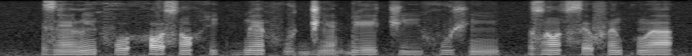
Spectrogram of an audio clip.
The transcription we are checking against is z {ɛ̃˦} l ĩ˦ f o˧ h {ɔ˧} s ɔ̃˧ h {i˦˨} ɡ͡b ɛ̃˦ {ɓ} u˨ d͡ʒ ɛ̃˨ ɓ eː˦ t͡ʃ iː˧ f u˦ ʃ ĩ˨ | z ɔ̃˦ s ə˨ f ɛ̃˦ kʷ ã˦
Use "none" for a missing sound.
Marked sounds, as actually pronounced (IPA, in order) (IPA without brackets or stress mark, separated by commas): ɛ̃˨, ɔ˦˨, i˧, f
